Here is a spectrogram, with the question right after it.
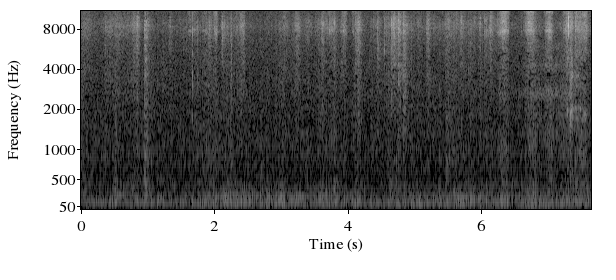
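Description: Pen or pencil scratching on sketchbook paper while sunflowers are drawn on a teapot still life, soft close-up strokes in short irregular bursts, faint and steady throughout.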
